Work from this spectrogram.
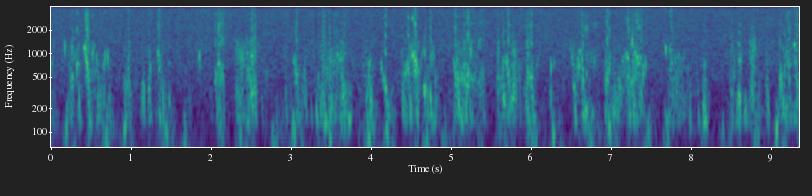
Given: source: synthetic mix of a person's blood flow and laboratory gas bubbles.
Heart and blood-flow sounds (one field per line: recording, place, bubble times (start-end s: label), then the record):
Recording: Doppler ultrasound of blood flow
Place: precordium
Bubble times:
0.00-0.06 s: bubbles
0.13-0.78 s: bubbles
0.90-1.01 s: bubbles
1.11-1.29 s: bubbles
1.31-1.53 s: bubbles
1.81-1.90 s: bubbles
2.04-2.21 s: bubbles
2.27-2.73 s: bubbles
2.91-3.79 s: bubbles
3.90-4.06 s: bubbles
4.10-4.26 s: bubbles
4.36-4.87 s: bubbles
5.03-5.45 s: bubbles
5.54-6.09 s: bubbles
6.21-6.33 s: bubbles
6.47-6.82 s: bubbles
6.89-7.47 s: bubbles
7.66-8.25 s: bubbles
8.47-8.88 s: bubbles
8.92-9.01 s: bubbles
9.08-9.35 s: bubbles
From the record:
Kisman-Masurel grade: 343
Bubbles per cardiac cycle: rolling drumbeat, 9 or more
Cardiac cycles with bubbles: 100%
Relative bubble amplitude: loud (0.450 to 0.775)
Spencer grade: 3 (all of the cardiac periods contain showers or single bubble signals, but not dominating or overriding the cardiac motion signals)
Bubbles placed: anywhere in the cardiac cycle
